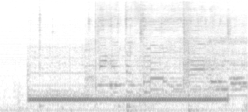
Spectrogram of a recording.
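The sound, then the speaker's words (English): A phone call to the caller's sister ringing while waiting for pickup: one steady, loud ringback tone lasting about two seconds, then cutting off, with faint background noise around it and no talking. “I'm gonna call my sister. See if she picks up.”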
